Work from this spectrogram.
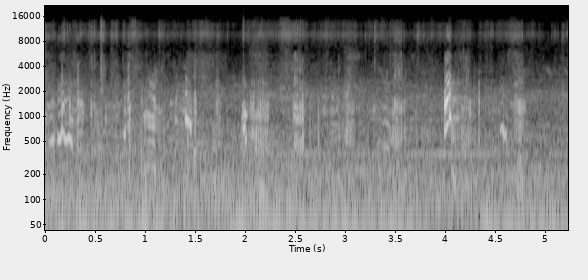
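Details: Fight between a Labrador puppy and a Rottweiler, with scattered short growls and yelps and a sharp high yelp around four seconds against low background rumble.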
